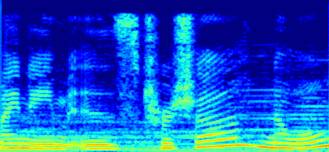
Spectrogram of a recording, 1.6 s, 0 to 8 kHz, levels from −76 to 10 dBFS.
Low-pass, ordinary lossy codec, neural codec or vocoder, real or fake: 7.2 kHz; MP3, 64 kbps; none; real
